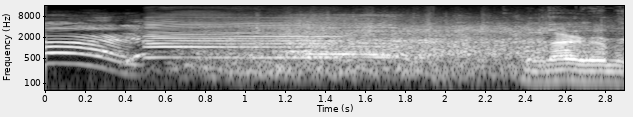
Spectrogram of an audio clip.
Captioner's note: horn toots; audience laughs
